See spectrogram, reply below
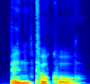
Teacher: pronounced bintuku, because you have a little helping vowel in there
